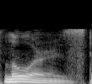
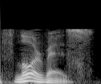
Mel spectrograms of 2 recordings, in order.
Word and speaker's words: floors: floors 的发音是一个音节，ors 不要发成 flores。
